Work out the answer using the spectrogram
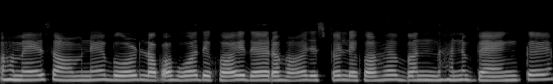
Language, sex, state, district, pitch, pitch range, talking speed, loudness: Hindi, female, Bihar, Darbhanga, 200 Hz, 195-210 Hz, 160 wpm, -29 LUFS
